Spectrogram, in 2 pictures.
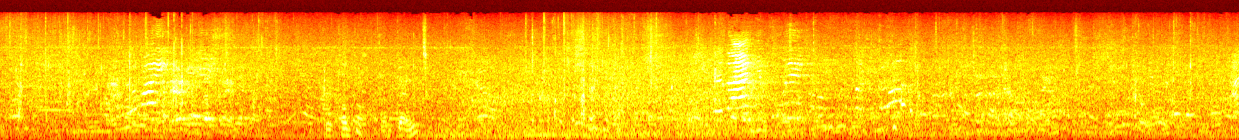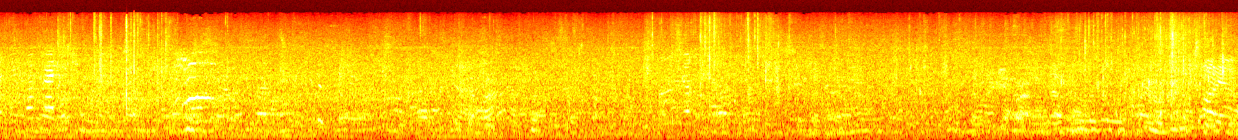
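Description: Several people chatter nearby outdoors.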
